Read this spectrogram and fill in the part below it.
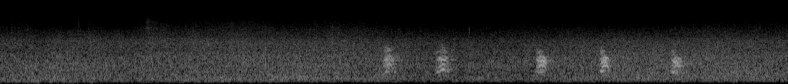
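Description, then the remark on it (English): A sheepdog barks five times in short, sharp bursts over the steady roar of waves breaking on a beach. No one speaks. “In terms of stuff washed up, oh dear, there's a dog with it.”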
